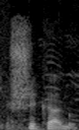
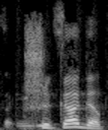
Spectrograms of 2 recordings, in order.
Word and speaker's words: Chicago: Правильно говорить, Chicago, кстати. – Это ин- индийское что-то? – Индийское. Индийское, да-да-да, нормально. – Ш- Шикаго, по, да, под, подогнал под актуал, подвязался. Шикаго по-индейски означает «деревня».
